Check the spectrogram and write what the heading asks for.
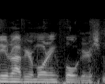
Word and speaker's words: Folgers: Folgers. – Yeah, you know, not quite. But is that how you say it? – No. – How do you say it? – Folgers.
